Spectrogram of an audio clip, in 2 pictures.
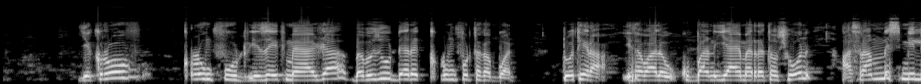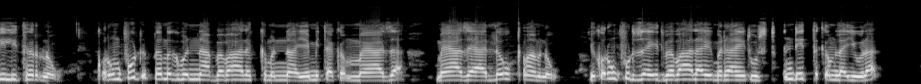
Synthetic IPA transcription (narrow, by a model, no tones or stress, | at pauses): jɛkɾo̞v | kʼɨɾumfud̪jɛzəjt̪məjaʒabəβɨzud̪əɾəɡkʼːɨɾumfud̪t̪ʰəkʰəbwal | d̪̥o̞t̪ʰe̞ɾa̰jɛ̰t̪ʰəβaləwkubːanɨjajmərːət̪ʰəwsiho̞nʔasɾamːɨst̪mililit̪ʰɨɾnəwkʼɨɾumfud̪bəmɨɡβɨnːabəβahlɨkːɨmɨnːajɛmːit̪ʼːəkʼɨm | məjazajalːəwkʼɨməmnəw | jɛkʼɨɾumfud̪zəjet̪bəβahlawiməd̪anet̪wʊst̪ʼɨnd̪et̪ʼːɨkʼɨmlajːɪwulal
